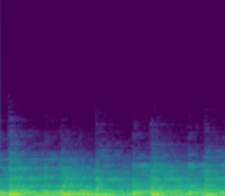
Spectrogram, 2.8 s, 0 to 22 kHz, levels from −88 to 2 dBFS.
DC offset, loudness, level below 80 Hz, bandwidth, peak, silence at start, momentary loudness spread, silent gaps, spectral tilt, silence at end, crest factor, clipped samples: under 0.1%; -17 LUFS; -60 dBFS; 5.6 kHz; -2 dBFS; 0 s; 4 LU; none; -9 dB/octave; 0 s; 14 dB; under 0.1%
